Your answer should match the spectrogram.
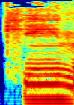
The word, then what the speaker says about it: Keene: Keene. That's spelled K-E-E-N-E.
